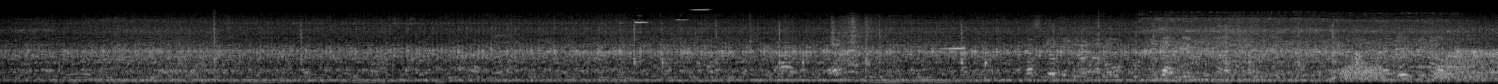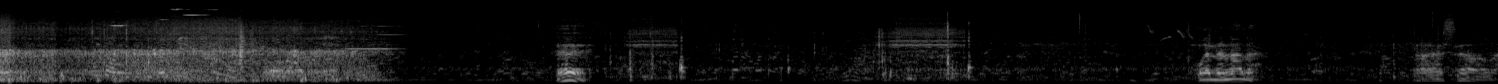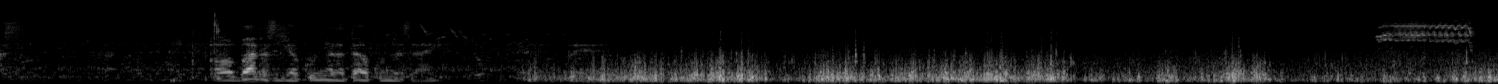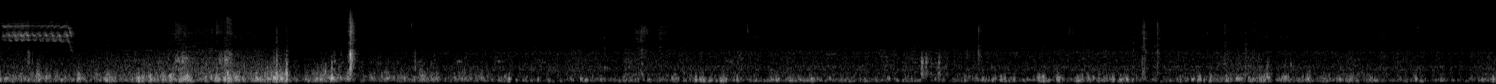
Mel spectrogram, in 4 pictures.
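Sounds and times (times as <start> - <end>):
vehicle engine running: 0.0 - 18.9
indistinct voices talking: 0.0 - 19.0
wind gusting against microphone: 6.5 - 18.5, 35.0 - 59.9.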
